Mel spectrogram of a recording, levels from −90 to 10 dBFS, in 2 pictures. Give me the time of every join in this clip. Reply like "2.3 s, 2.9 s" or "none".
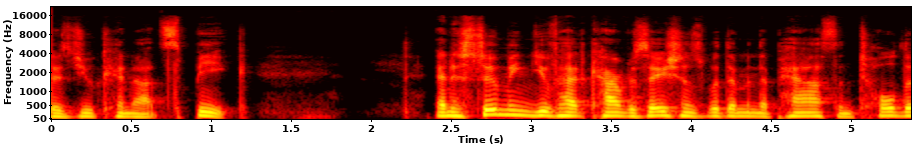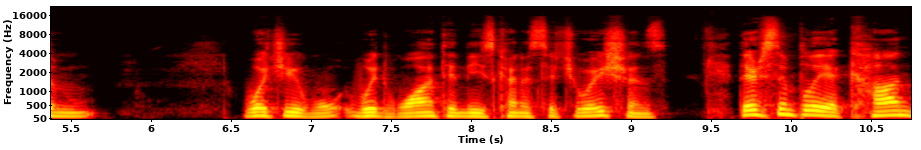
none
